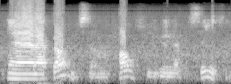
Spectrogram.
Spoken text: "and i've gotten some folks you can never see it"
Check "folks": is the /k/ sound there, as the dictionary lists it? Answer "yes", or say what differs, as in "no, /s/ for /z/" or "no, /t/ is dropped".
no, /k/ is dropped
